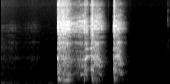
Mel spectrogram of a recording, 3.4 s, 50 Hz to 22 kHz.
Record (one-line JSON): {"cough_length": "3.4 s", "cough_amplitude": 32768, "cough_signal_mean_std_ratio": 0.47, "survey_phase": "beta (2021-08-13 to 2022-03-07)", "age": "45-64", "gender": "Male", "wearing_mask": "No", "symptom_cough_any": true, "symptom_runny_or_blocked_nose": true, "symptom_onset": "4 days", "smoker_status": "Never smoked", "respiratory_condition_asthma": false, "respiratory_condition_other": false, "recruitment_source": "Test and Trace", "submission_delay": "3 days", "covid_test_result": "Positive", "covid_test_method": "RT-qPCR", "covid_ct_value": 34.1, "covid_ct_gene": "N gene"}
